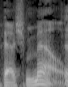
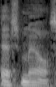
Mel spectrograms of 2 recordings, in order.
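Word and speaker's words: Pech Merle: It's P E C H M E R L E, like right. – Merle Haggard. But it's pronounced Peshmel. – Peshmel.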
